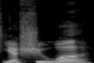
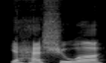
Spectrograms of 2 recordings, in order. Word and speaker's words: Yeshua: Is he pronouncing Yeshua as Yeshua? Yes. Yaheshua. Yes. The chaos that will ensue, the fear that people will be with Yahusha.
